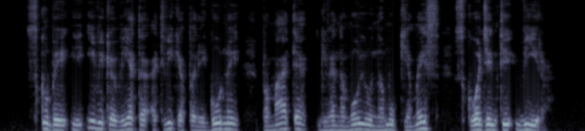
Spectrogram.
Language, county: Lithuanian, Utena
